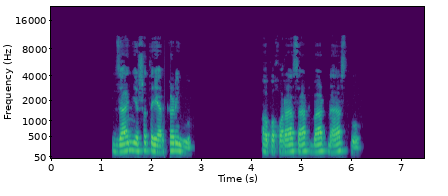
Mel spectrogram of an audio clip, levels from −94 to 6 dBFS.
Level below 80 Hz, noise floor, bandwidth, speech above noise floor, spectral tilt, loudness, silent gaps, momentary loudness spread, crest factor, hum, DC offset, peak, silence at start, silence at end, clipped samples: -70 dBFS; under -90 dBFS; 11.5 kHz; over 68 dB; -7 dB/octave; -23 LUFS; 2.93-4.20 s; 12 LU; 18 dB; none; under 0.1%; -6 dBFS; 1.25 s; 1.3 s; under 0.1%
